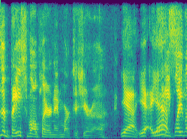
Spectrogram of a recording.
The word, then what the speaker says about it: Teixeira: Right, because because motherfucking I used to be Mark Texeria, or some bullshit like that. But Mark Teixeira.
